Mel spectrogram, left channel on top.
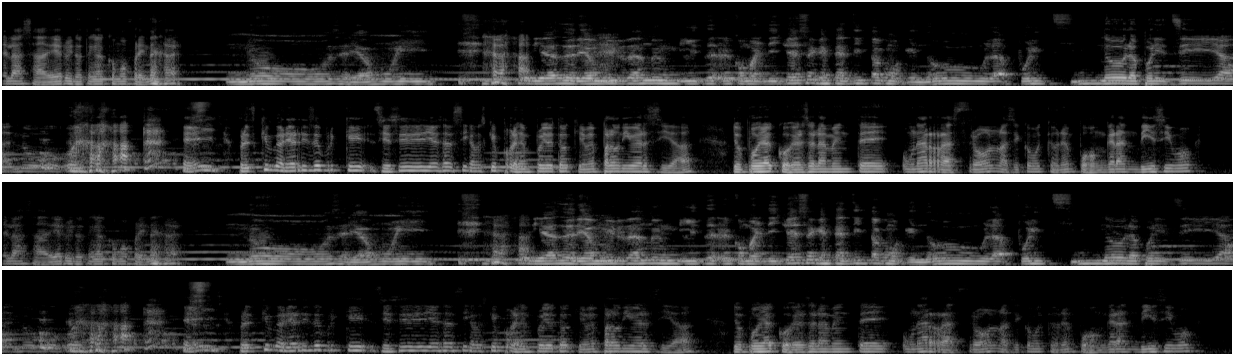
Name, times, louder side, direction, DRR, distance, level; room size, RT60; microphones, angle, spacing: voice 1, 0.0-1.8 4.8-5.3 5.9-6.2 10.9-24.3, left 5 dB, 50° left, 0.3 m, -32 dB
sound 1, 0.9-16.0 16.7-18.0, left 2 dB, 85° right, 0.6 m, -43 dB
voice 2, 2.2-11.2 12.7-13.0 14.1-14.5, left 1 dB, 25° right, 1.2 m, -30 dB
3.3 x 2.8 x 3.8 m
head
